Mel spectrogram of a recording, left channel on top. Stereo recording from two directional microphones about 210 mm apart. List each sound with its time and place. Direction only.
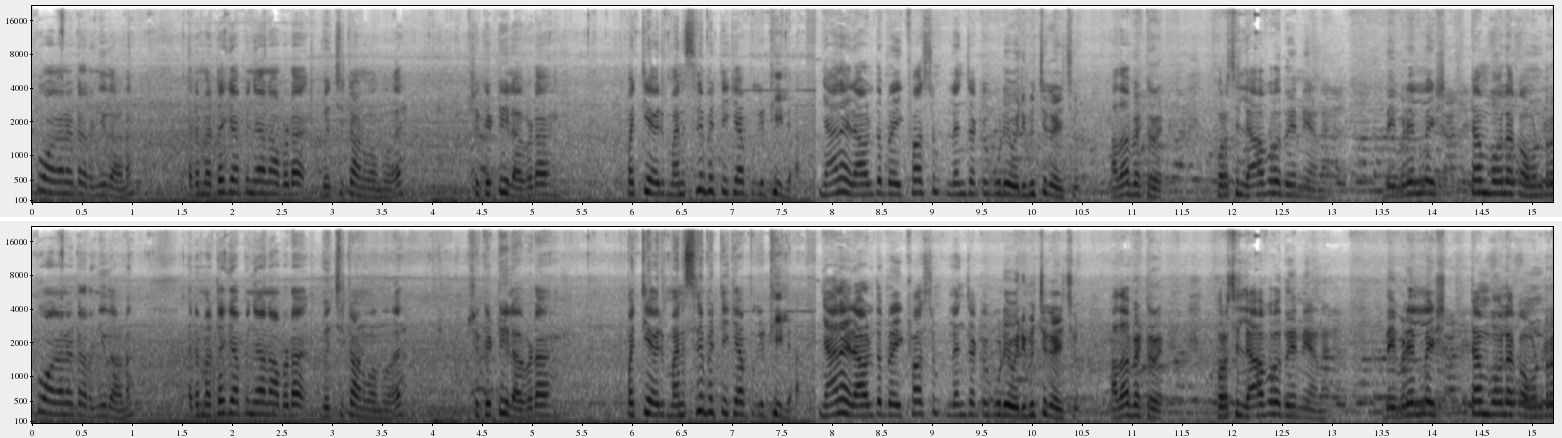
0.2 s speech: 10° left (ahead or behind)
7.9 s speech: 10° left (ahead or behind)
